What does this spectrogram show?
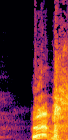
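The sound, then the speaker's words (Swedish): A single sharp sneeze bursts out after a brief near-silent moment, loud and abrupt with a breathy, hissing tail. “Prosit! Ursäkta.”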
